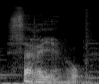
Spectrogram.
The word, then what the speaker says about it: Sarajevo: Le J se dit comme un Y, comme dans yogourt. Par exemple, Jedan, qui veut dire un, ou la ville de Sarajevo en Bosnie-Herzégovine.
